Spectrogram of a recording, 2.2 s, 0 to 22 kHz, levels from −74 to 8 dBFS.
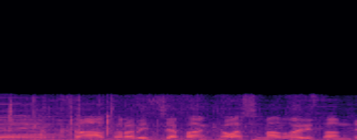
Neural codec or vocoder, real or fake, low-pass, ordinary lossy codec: none; real; 7.2 kHz; none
